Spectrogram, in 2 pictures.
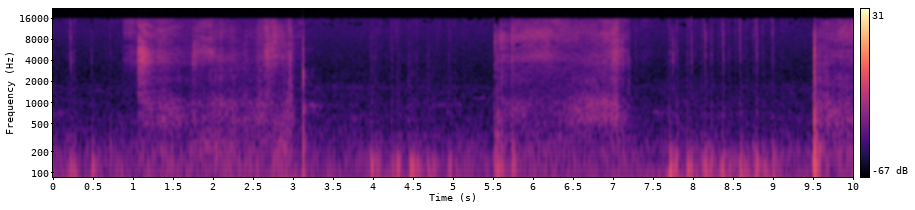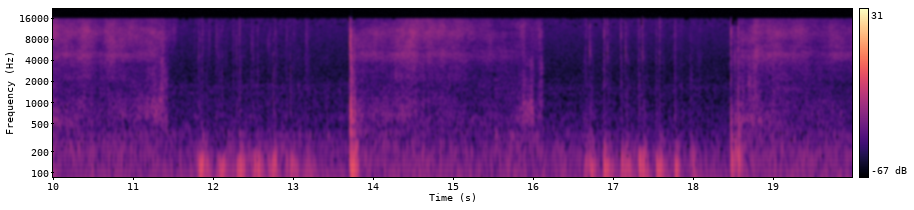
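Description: Fingers rub and swish across a smooth surface.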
